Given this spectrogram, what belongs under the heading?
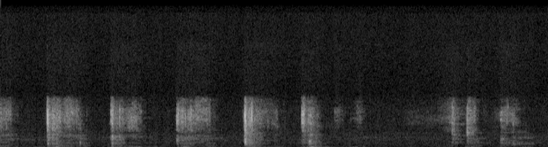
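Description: A long, oversized deck of cards is shuffled vertically overhand, giving quiet, close riffling bursts in an irregular rhythm of about eight short flutters.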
